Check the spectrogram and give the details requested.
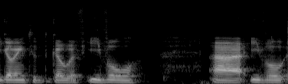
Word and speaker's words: eval: Evil is like eval, right? But you pronounce it evil because it is evil.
